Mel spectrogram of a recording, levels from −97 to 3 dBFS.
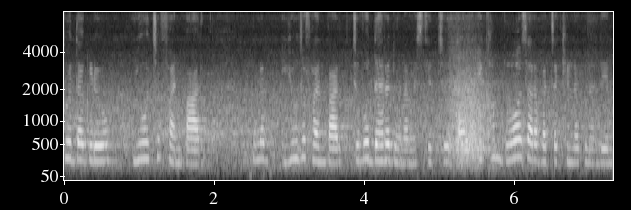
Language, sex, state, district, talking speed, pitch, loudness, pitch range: Garhwali, female, Uttarakhand, Tehri Garhwal, 195 wpm, 250 Hz, -18 LUFS, 225-275 Hz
